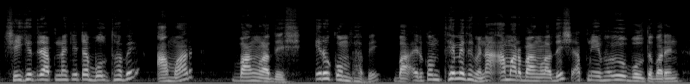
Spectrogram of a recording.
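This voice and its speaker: A man from Bangladesh teaches an online class, talking students through each step of audio software. His voice sits high and the recording is dry and close, with no room sound. He explains patiently and circles back over points with many asides. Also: animated, fast talker, dry recording. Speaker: online course instructor. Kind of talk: screen-share software tutorial.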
